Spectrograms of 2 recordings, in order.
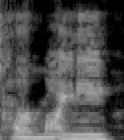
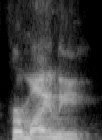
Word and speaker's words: Hermione: in to talk about your show tonight guys hermione harry potter did i say it wrong hermione i said hermione he said harmony but it's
